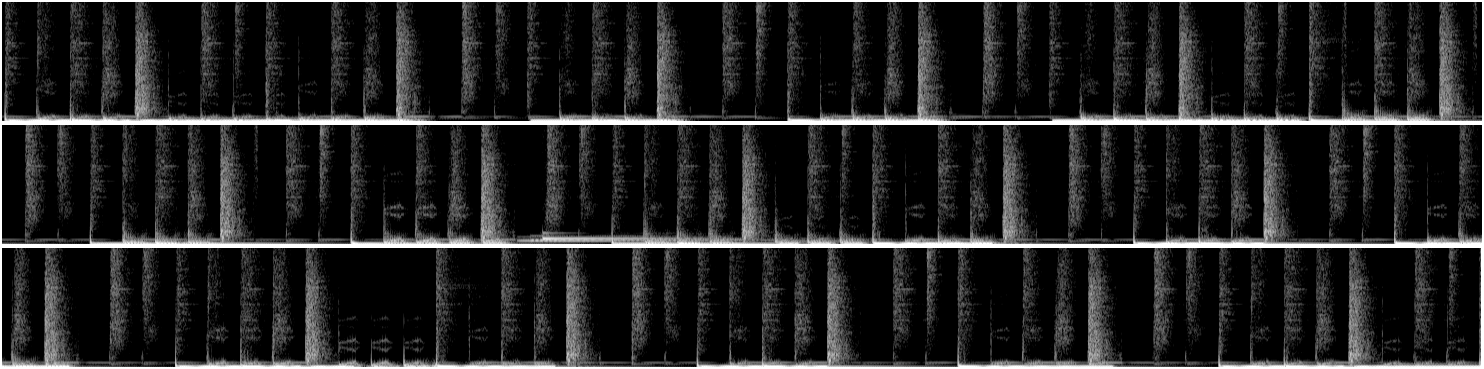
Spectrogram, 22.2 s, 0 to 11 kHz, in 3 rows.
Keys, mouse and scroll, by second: 4.8 click, 9.6 click, 12.9 click.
